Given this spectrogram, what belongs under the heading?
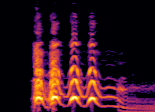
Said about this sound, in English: Maggie heard Akiak barking.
